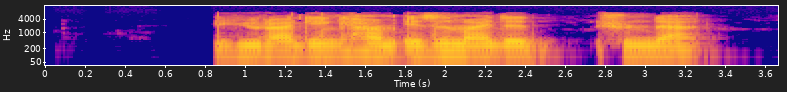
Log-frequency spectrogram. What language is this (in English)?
Uzbek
